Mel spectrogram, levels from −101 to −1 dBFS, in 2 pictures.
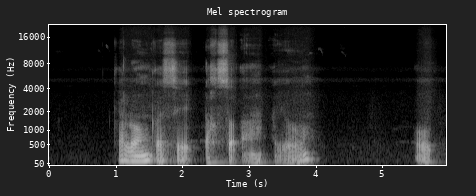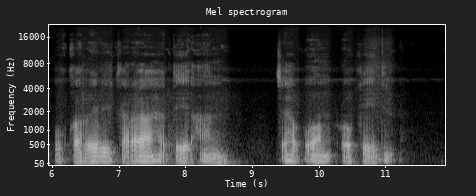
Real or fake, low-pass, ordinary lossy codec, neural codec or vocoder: real; none; none; none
